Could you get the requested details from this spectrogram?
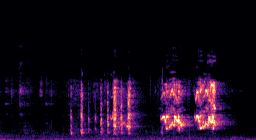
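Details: Singing pet budgerigars give a quick run of soft clicking notes, then two harsh, buzzy chirps close together.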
